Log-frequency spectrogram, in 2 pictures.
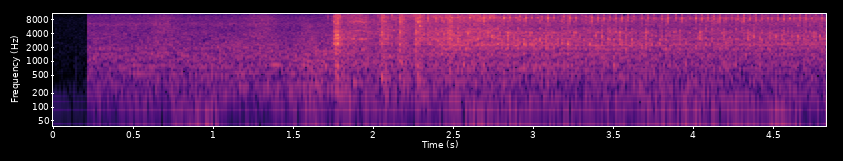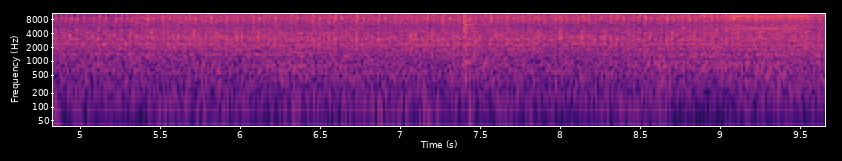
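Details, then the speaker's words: Honda Civic RS Turbo after a new serpentine belt, tensioner not yet replaced. Engine cranks, starts and idles with a steady hiss and whir still from the belt drive, about half the original noise remaining; the tensioner is likely the cause. "Start करने के बाद मैंने आवाज़ खुद भी सुनी है और आपको भी सुना दी है कि इंजन के अंदर आवाज़ 50-50 है, मतलब कह लें कि 50% आवाज़ ख़त्म हुई है और 50% आवाज़ जो है वो स्टिल अभी भी आ रही है।"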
